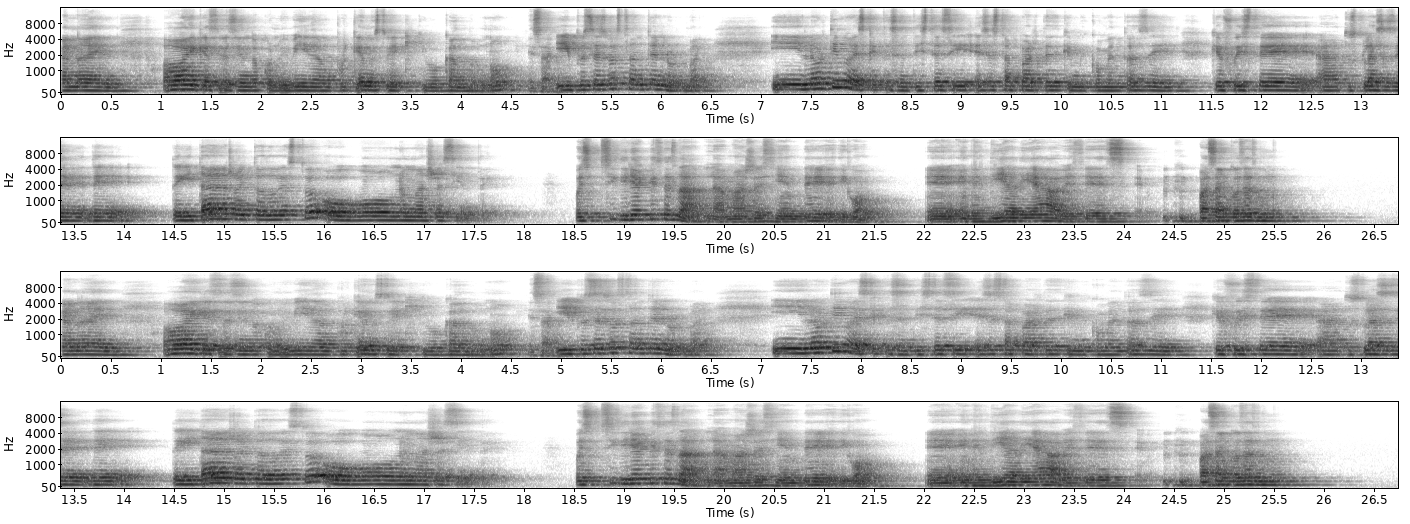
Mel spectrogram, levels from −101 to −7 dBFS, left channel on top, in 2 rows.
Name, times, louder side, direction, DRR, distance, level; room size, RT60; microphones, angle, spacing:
voice 1, 0.0-4.5 4.9-11.1 11.5-14.1 14.5-17.6, left 1 dB, 50° left, 0 dB, 2.4 m, -25 dB
voice 2, 18.5-21.4 22.0-24.0 24.5-25.5, equal, 25° left, -2 dB, 2.5 m, -26 dB
16.5 x 10.5 x 4.4 m, 0.93 s
head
